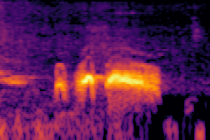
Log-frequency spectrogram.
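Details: Female spotted dove calling, used as a lure to stimulate males to call: a short two-part lead-in followed by a drawn-out, slightly wavering mid-pitched coo, in a quiet setting.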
